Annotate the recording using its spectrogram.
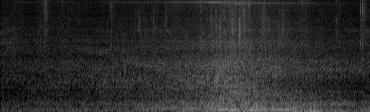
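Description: A car approaches slowly on a paved street and passes close by.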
